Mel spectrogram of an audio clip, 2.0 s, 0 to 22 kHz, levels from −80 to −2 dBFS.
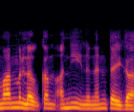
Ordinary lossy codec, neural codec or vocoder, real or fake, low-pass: none; codec, 16 kHz, 1 kbps, X-Codec, HuBERT features, trained on general audio; fake; none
